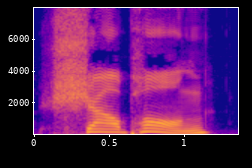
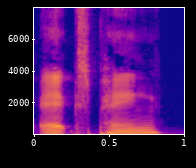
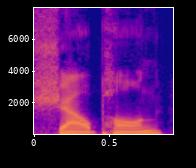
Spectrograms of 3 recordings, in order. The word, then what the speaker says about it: Xiaopeng: We're on our way because Chinese electric vehicle company uh, Xiaopeng, or it looks like Xpeng, but I looked up the official pronunciation. Apparently, it is Xiaopeng.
